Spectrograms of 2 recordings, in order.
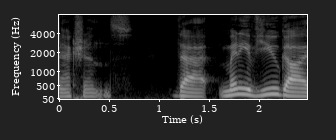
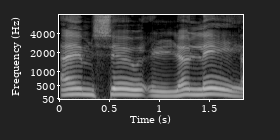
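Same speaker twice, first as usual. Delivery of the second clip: loud, fake French accent, laid on thick; 4 semitones higher, 8 dB louder than usual. Joking to the ladies who like french: put-on french accent. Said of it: "here's some French for you".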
